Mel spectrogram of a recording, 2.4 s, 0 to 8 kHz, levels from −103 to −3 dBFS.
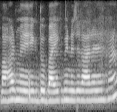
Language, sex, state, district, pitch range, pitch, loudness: Hindi, female, Bihar, Vaishali, 215-225 Hz, 220 Hz, -15 LUFS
